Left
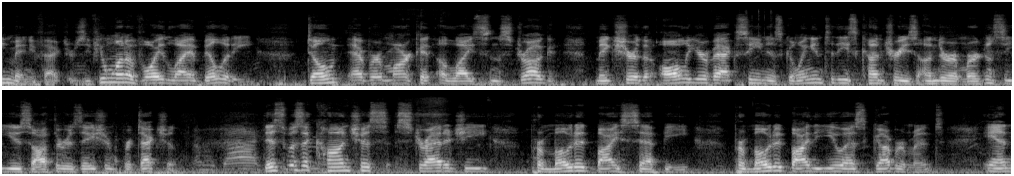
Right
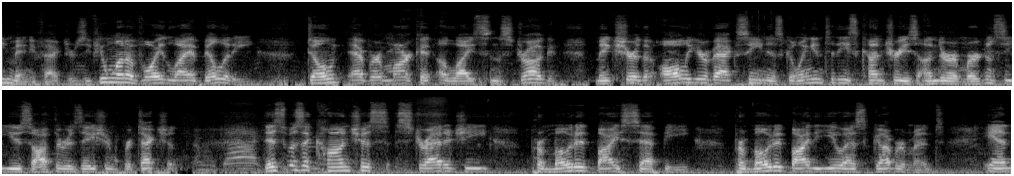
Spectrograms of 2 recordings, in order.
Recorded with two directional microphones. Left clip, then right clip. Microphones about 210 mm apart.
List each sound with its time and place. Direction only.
0.1 s speech: 55° left (ahead or behind)
12.4 s a sound: 55° right (ahead or behind)
12.7 s speech: 45° left (ahead or behind)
